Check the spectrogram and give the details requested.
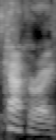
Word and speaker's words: Kakare: finally have confirmation on how to say his name properly. It is Kakare, apparently. It is Kakare.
